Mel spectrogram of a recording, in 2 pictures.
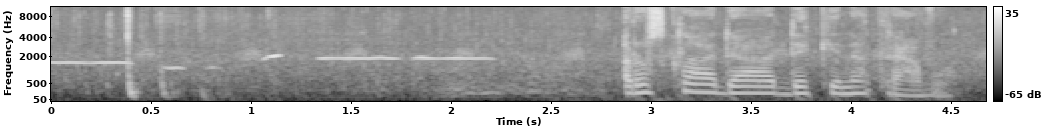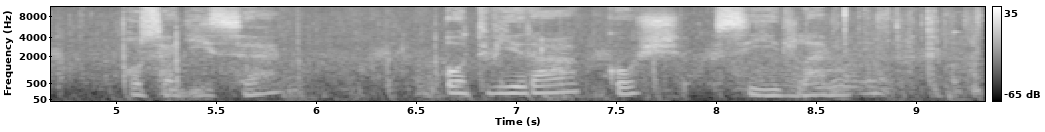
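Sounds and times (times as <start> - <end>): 
person whistling a simple tune: 0.0 - 2.2
speech: 2.9 - 6.1, 6.7 - 9.0.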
